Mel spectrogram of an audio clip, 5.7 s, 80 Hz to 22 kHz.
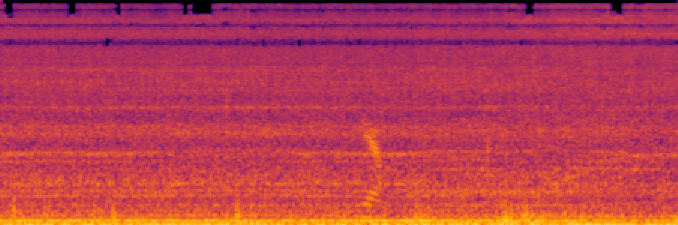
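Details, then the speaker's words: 1970 Pontiac Grand Prix Model J, 400 V8, Turbo 400 transmission, just started: deep, even idle with a steady low rumble, no knocks or misses; runs healthy. "Yeah, there we go. Got a nice sound."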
